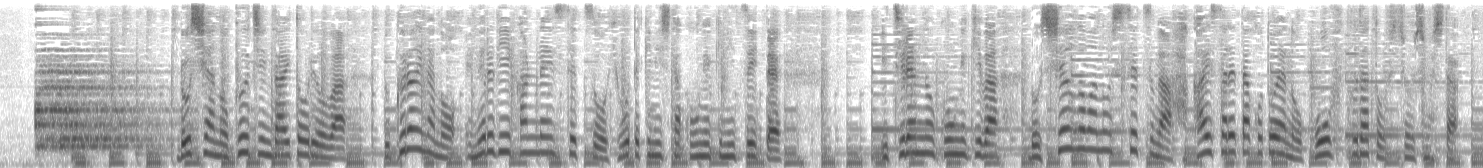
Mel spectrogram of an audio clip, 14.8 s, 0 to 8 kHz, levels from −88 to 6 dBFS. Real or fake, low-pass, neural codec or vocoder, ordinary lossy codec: real; 7.2 kHz; none; none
